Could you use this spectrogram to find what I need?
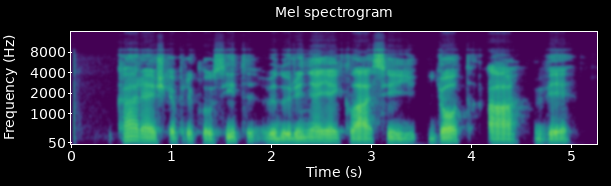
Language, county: Lithuanian, Vilnius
